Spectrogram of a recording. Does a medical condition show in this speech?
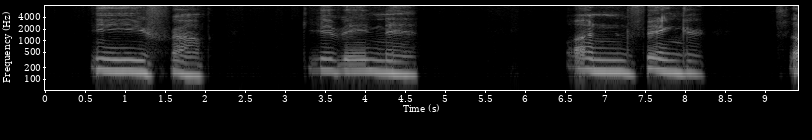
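Yes: Parkinson's disease; young onset.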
